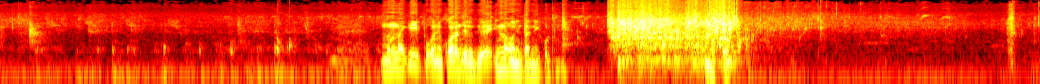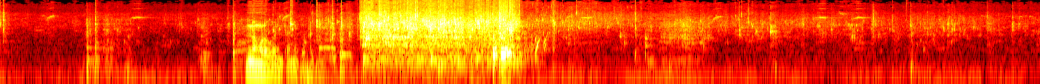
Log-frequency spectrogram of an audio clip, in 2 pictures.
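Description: Water sloshes and splashes as a hand moves through it.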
